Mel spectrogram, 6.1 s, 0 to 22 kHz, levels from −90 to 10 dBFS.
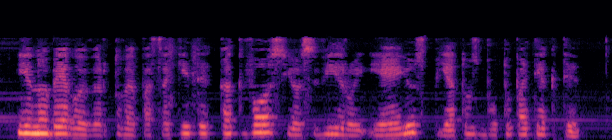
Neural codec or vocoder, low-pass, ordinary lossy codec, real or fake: none; 7.2 kHz; AAC, 32 kbps; real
